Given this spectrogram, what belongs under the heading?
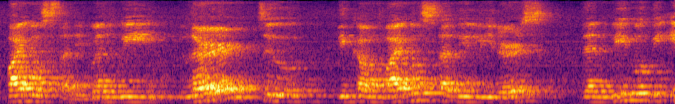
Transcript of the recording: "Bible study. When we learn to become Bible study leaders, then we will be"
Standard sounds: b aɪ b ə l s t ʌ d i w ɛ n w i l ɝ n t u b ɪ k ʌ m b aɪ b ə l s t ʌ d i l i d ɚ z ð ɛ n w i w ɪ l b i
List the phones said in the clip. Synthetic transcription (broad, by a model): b aɪ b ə l s t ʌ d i w ɛ n w i l ɝ n t u b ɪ k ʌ m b aɪ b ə l s t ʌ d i l i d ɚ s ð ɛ n w i w ɪ l b i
